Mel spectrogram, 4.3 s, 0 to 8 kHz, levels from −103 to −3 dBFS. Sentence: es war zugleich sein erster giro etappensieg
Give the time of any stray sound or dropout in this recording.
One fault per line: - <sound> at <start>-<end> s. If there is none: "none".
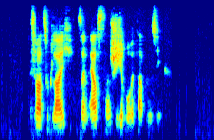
none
